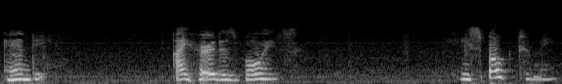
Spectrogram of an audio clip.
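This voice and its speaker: A high-pitched distraught young woman in a 1970s radio play. She speaks intensely, as if haunted and pushed to the edge. The recording is dull and lo-fi. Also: flat delivery, extremely slow, slightly rough, heavily acted. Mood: dazed, haunted. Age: young adult. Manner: intense, overwrought delivery. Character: distraught, accusing young daughter haunted by dead sweetheart. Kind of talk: 1970s radio drama acting.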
